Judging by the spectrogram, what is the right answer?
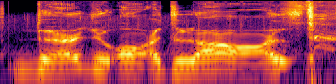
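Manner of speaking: put-on vampire character voice. Choosing a voice for a female character, in a vampire voice. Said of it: "this is the vampire voice".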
